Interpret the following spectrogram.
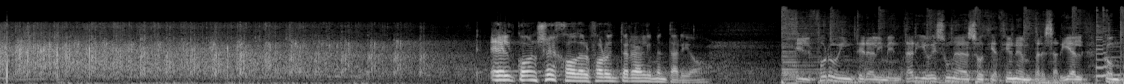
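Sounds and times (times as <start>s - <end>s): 
audience applause: 0.0s - 4.7s
speech: 4.9s - 7.2s, 8.0s - 11.2s.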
